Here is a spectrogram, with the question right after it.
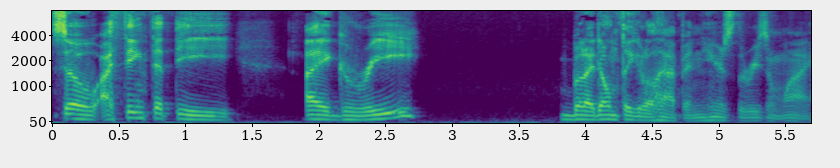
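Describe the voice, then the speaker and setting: At a fairly quick pace, a man with a normal speaking voice and lively intonation is captured in a very clean recording with a silent background. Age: 40s. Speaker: podcast host. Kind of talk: casual chat.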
